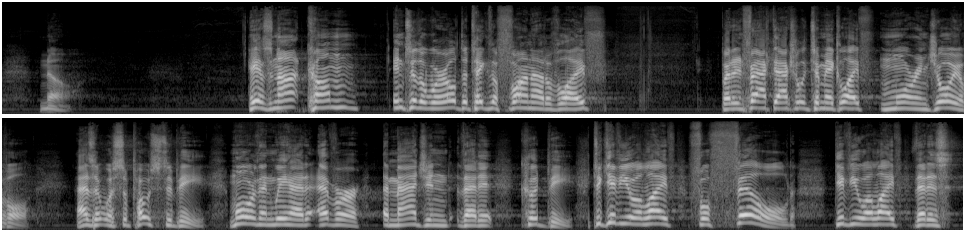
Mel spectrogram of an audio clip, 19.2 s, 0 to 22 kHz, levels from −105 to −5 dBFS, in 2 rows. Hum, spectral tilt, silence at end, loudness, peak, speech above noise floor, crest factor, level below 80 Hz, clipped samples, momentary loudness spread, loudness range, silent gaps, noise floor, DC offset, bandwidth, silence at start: none; -3.5 dB/octave; 0.15 s; -32 LUFS; -16 dBFS; 49 dB; 18 dB; -88 dBFS; under 0.1%; 10 LU; 3 LU; none; -81 dBFS; under 0.1%; 19 kHz; 0.4 s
